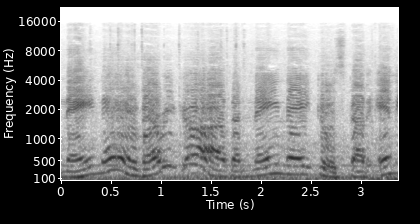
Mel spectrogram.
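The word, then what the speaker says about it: nene: his word the N NE very good the ne ne Goose that in e ne pronounced ne ne and the ne goose live on the slopes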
